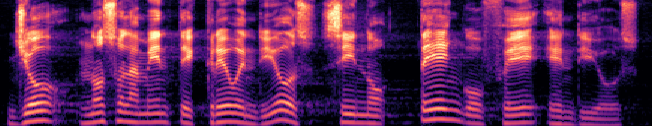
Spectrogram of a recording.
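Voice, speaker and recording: Slow-speaking priest preaching. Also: male voice, mid-range voice, animated, clean tone, in a large hall. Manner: earnest preaching with rhetorical questions. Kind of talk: sermon at mass.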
